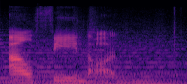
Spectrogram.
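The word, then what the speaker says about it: Alphinaud: It's not pron like Arnold. It's not pronounced Arnold now. Alfod.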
